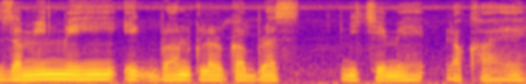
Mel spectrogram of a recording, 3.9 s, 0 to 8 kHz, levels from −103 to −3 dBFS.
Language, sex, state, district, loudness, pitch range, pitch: Hindi, male, Arunachal Pradesh, Lower Dibang Valley, -15 LUFS, 105-120 Hz, 110 Hz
